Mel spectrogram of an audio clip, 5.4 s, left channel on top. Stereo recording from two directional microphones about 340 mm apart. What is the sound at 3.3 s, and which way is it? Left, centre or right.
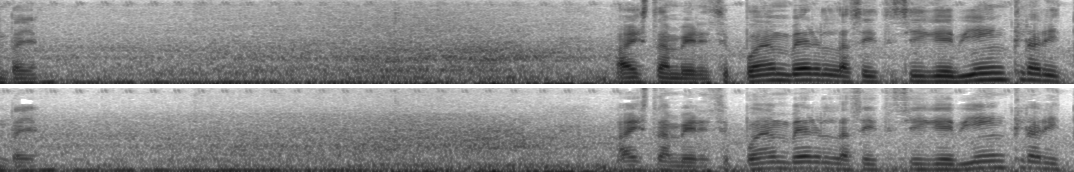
Speech, centre.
